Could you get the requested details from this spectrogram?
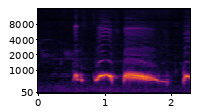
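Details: Spotted dove calling strongly, played to set quiet doves singing: a short double note, a rounded rising-falling coo, a long low coo gently falling away, and the start of another coo.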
